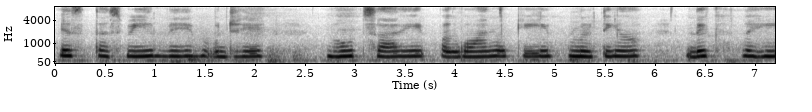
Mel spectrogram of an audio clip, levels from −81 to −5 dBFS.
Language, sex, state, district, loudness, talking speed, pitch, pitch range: Hindi, male, Madhya Pradesh, Dhar, -15 LUFS, 90 wpm, 260 Hz, 250-270 Hz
